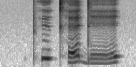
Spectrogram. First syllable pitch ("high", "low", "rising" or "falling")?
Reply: falling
